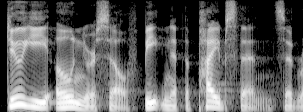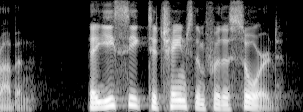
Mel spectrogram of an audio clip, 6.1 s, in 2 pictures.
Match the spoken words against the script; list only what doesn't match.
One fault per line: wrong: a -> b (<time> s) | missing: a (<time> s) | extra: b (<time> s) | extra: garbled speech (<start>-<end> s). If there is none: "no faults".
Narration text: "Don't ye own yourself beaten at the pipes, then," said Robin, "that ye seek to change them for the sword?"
wrong: Don't -> Do (0.1 s)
